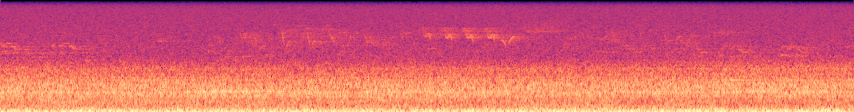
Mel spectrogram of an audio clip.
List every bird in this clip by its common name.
Yellow Warbler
